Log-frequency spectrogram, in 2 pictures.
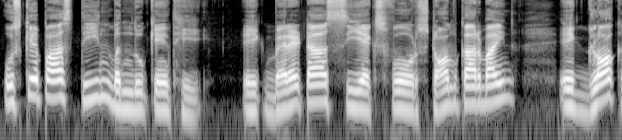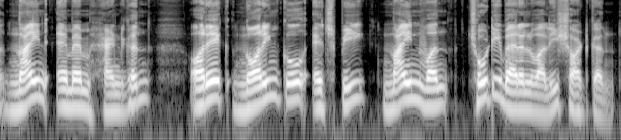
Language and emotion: Hindi, neutral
